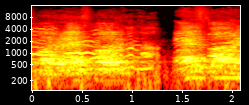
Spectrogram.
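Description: A group of boys chanting together in unison in Swedish, two loud phrases with a short break between them.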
